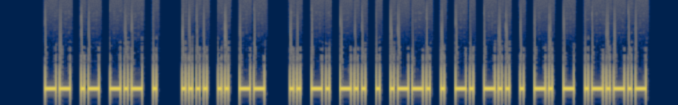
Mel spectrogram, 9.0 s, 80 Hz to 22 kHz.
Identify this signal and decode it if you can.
Morse code, heard as a keyed tone, about 25 wpm, 700 Hz. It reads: MAKE HIM INDEPENDENT.
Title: Sentences from Top 900 Words 25wpm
